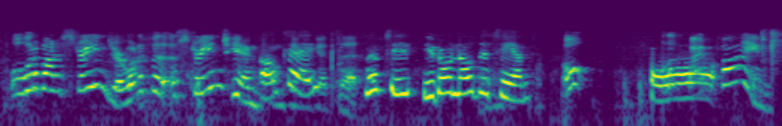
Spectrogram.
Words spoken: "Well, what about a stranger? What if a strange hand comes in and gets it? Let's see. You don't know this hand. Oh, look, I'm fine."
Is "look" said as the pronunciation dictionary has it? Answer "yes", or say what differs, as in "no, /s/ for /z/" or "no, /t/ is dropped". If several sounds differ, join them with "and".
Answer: no, /k/ is dropped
